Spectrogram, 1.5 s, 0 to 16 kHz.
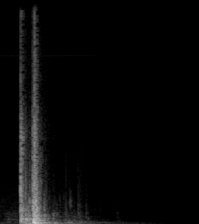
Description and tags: Horsewagon door
Horsewagon from 18th century
closing, door, Horsewagon, wooden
